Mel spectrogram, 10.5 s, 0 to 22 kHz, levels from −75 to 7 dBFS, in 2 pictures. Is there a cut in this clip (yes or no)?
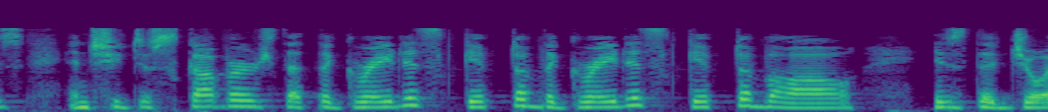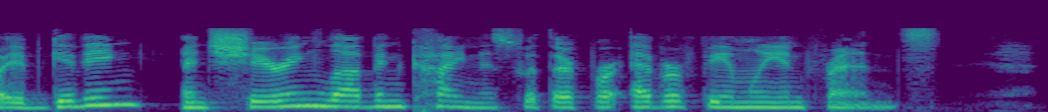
yes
